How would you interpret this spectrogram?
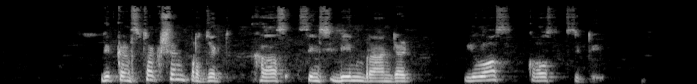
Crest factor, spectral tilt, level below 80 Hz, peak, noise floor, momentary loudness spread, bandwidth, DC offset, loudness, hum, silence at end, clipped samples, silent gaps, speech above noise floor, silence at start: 16 dB; -5 dB/octave; -60 dBFS; -2 dBFS; -70 dBFS; 16 LU; 16.5 kHz; under 0.1%; -15 LUFS; none; 0.95 s; under 0.1%; none; 55 dB; 1 s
